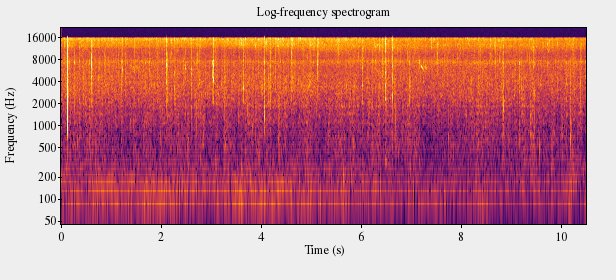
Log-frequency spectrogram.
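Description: Steady rain falling: a low, even patter with scattered sharp taps of single drops.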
